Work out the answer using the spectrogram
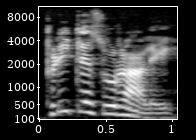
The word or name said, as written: Plitazoorali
